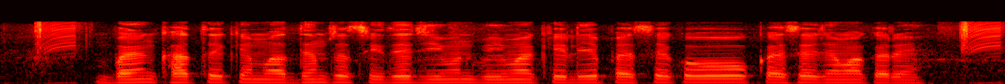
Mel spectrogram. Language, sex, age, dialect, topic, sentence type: Hindi, male, 25-30, Kanauji Braj Bhasha, banking, question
